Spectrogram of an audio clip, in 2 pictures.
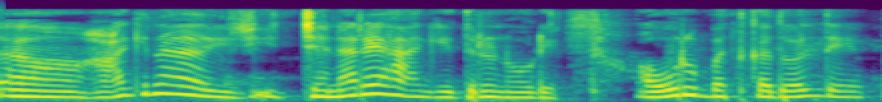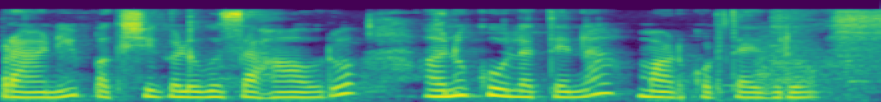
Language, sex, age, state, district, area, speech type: Kannada, female, 30-45, Karnataka, Mysore, rural, spontaneous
